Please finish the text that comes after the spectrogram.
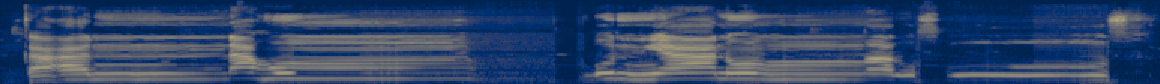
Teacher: نون مشدد ہے، نون مشدد پر ہمیشہ غنہ ہوتا ہے، اور ہم میں میم ساکن ہے اور میم ساکن کے بعد با آ گیا ہے، اور قاعدہ ہے کہ میم ساکن کے بعد با یا میم آ جائے تو میم ساکن پر غنہ کرتے ہیں، تو یہاں پر میم ساکن کے بعد با آ گیا، اس وجہ سے اس میم ساکن پر غنہ کریں گے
